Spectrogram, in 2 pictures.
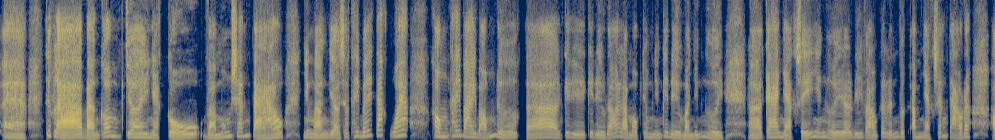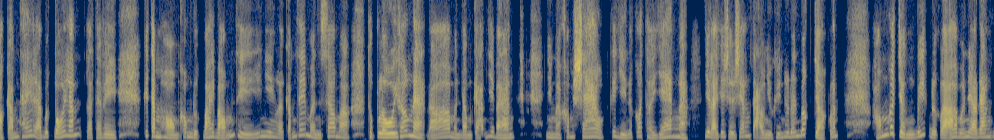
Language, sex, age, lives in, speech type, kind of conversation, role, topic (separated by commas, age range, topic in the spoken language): Vietnamese, female, 45-49, United States, conversation, advice, advisor, Làm sao tận dụng các giới hạn để nảy ra ý tưởng mới khi đang bế tắc sáng tạo?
